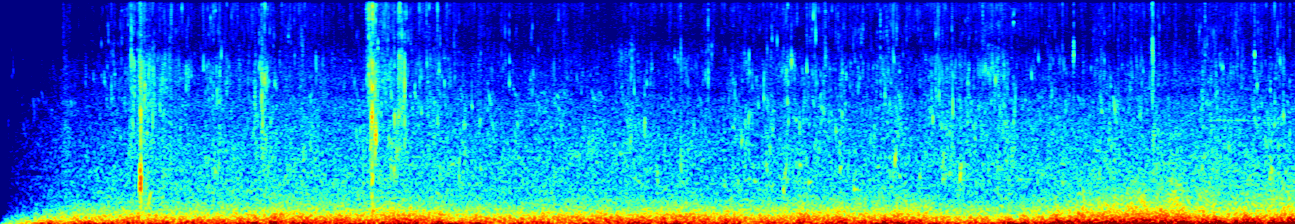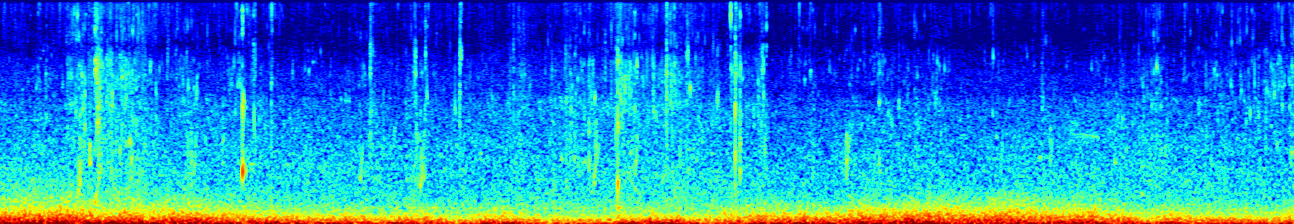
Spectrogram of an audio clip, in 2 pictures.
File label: lesnoye lake; sergiyevposad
